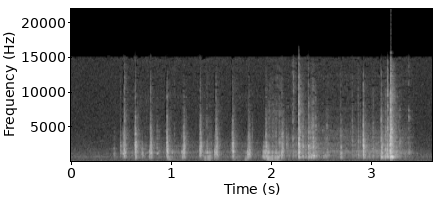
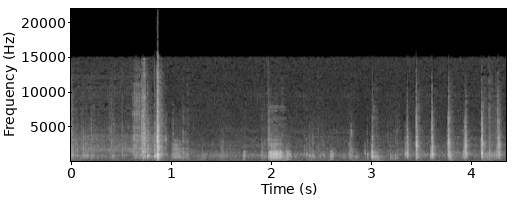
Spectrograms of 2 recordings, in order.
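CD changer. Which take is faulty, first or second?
second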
